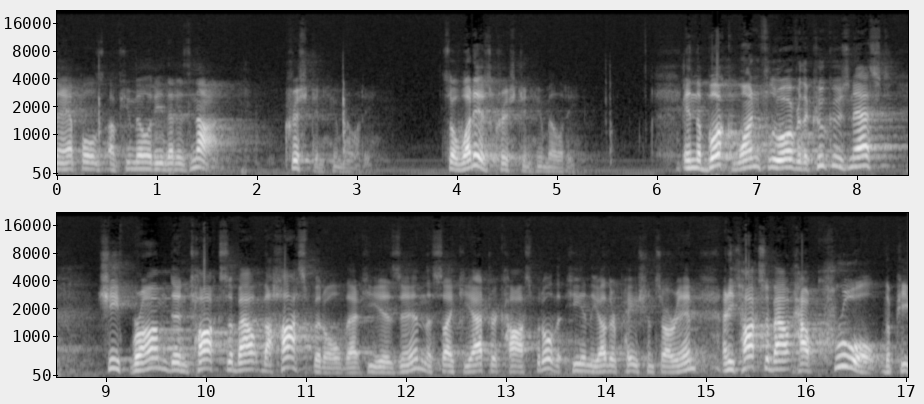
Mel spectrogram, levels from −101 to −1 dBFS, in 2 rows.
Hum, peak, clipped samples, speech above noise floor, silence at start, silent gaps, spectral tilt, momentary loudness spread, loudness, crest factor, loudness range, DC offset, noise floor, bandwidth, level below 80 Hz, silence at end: none; 0 dBFS; under 0.1%; 37 dB; 0 s; none; -7 dB/octave; 14 LU; -17 LUFS; 18 dB; 6 LU; under 0.1%; -54 dBFS; 10 kHz; -58 dBFS; 0 s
